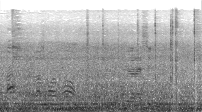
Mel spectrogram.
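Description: Voices in the background over steady noise, then a few sharp crackles near the end as a stick-welding electrode strikes an arc on the steel.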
